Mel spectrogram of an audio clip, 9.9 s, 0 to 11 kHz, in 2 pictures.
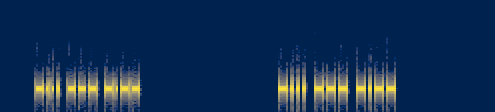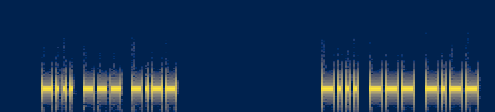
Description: Morse code, heard as a keyed tone, about 37 wpm, 700 Hz. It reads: BOY BOY BOY BOY
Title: Speed-Racing Top 200 Words 30wpm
